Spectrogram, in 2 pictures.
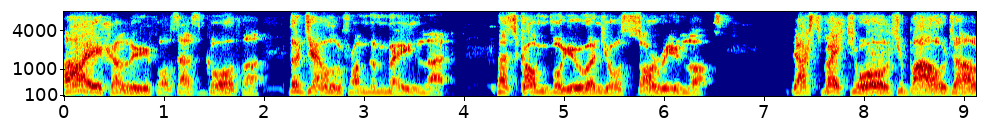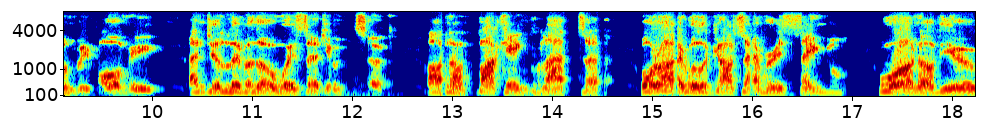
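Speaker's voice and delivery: horrific, very loud, booming demonic voice. Casting thaumaturgy to make the voice boom into the night, booming demonic voice. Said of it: "just booming out this horrific demonic voice".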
